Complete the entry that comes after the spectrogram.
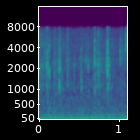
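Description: Rapid keystrokes on a computer keyboard during a recorded programming lecture, a steady run of close, crisp clicks with no talk over them.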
